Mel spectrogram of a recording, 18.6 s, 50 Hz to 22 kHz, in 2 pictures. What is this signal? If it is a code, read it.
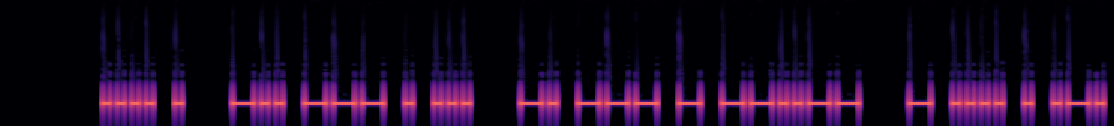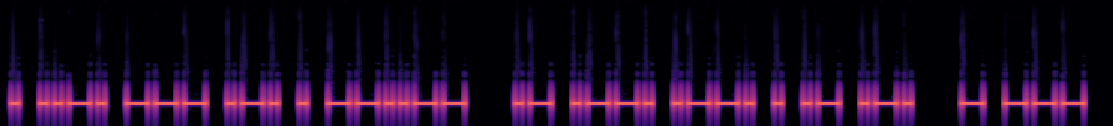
Morse code, heard as a keyed tone, about 20 wpm, 700 Hz. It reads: HE DOES NOT, THEREFORE, APPEAR TO
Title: Sentences from Top 1200 Words 20wpm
